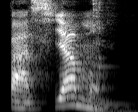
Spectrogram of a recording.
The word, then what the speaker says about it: patiemment: Patient, patiemment. Intelligent, intelligemment. Very careful with the pronunciation. Vous écrivez E-2-M-E-N-T. You pronounce this E as if it was an A. Intelligemment. Do not doubt. It's really an open A.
